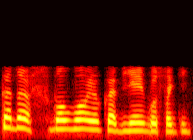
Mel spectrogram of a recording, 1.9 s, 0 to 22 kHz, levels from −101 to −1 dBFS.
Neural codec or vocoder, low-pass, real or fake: codec, 16 kHz, 1 kbps, FunCodec, trained on Chinese and English, 50 frames a second; 3.6 kHz; fake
